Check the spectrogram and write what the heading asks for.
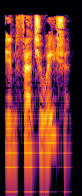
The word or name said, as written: infatuation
